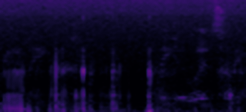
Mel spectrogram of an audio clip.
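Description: Irregular low thumps and knocks, the loudest about a second and a half in, with a faint murmuring voice near the end.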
